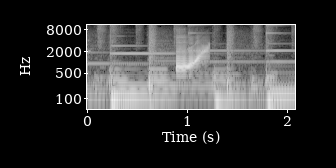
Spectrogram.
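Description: Light, upbeat children's background music with held notes and a few drum beats. About a second in, a quick rising pitch glide plays over it, a cartoon 'boing'-style sound effect.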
